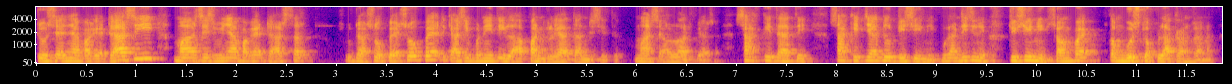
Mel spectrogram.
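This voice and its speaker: A middle-aged man preaching over a video call, lively and joking, now and then acting out angry shouting. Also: a little high, brisk. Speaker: Islamic preacher. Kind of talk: online religious talk.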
